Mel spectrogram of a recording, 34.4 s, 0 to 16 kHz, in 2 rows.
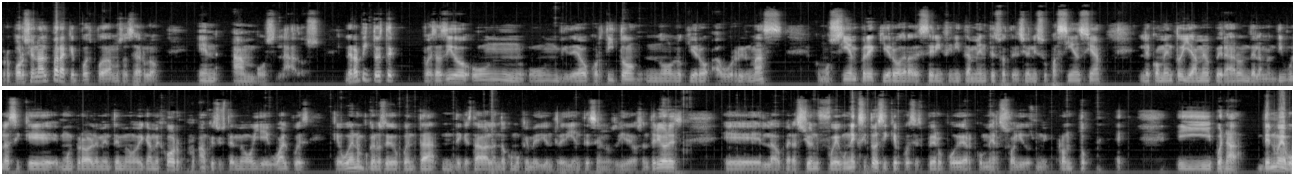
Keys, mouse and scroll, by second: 0.0-0.5 typing, 2.2 click, 3.0 shift+middle click, 3.6 shift+middle click, 4.1 click, 5.2 shift+click, 9.7 click, 10.3 click, 11.4-11.7 typing, 13.0 click, 13.5 click, 13.5 middle click, 15.8-16.7 scroll down 2, 16.1 middle click, 16.3 middle click, 17.5 shift+middle click, 18.4 shift+middle click, 19.1-20.3 scroll up 1, 19.7 shift+middle click, 20.3 shift+middle click, 22.8 s, 23.3 x, 24.8 click, 25.8-26.7 typing, 27.3 click, 28.2 typing, 29.2-29.6 scroll down 1, 29.6-31.0 shift+middle drag, 31.0 typing, 32.1 typing, 33.2 typing.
